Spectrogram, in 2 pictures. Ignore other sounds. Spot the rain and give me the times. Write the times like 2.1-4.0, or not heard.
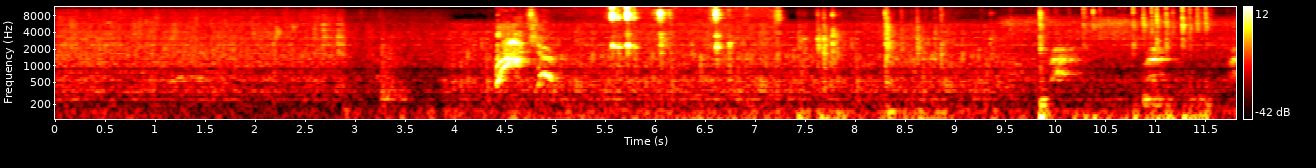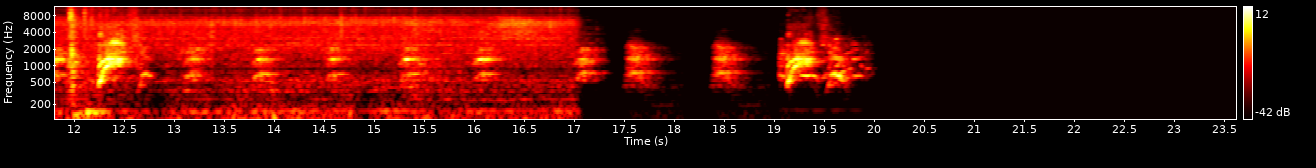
0.0-17.1.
